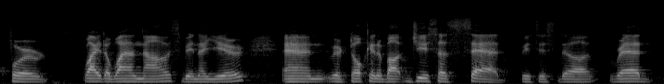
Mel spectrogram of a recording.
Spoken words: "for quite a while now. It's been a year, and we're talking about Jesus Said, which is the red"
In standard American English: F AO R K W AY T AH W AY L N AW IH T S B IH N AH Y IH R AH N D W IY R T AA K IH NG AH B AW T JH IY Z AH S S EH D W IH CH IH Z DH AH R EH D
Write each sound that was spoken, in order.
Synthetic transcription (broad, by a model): F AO R K W AY T AH W AY L N AW IH T S B IH N AH Y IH R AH N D W IY R T AA K IH NG AH B AW T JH IY S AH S S EH D W IH CH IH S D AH R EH D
